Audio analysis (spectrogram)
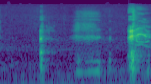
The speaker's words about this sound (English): Guys, you know what's going to get people to really listen to this podcast? Just like wheezing and wet coughs.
